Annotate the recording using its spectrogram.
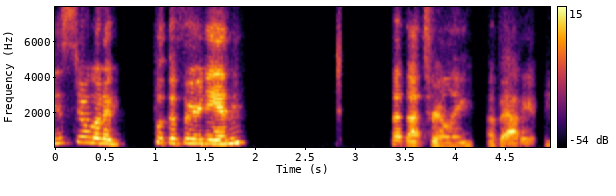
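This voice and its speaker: A woman with an Australian accent speaks fairly slowly in a high voice, her pitch swinging very widely. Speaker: cooking appliance sales consultant. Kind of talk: live online cooking demonstration. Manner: chatty, casual.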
